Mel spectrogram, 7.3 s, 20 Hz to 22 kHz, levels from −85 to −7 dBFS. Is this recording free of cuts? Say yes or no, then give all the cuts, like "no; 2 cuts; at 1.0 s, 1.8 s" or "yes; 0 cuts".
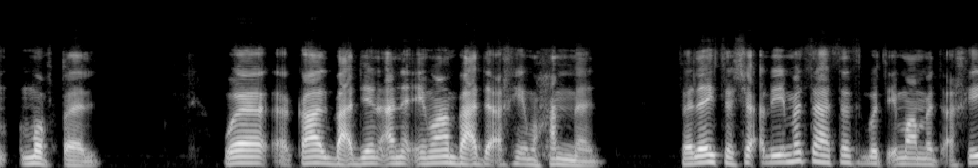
yes; 0 cuts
